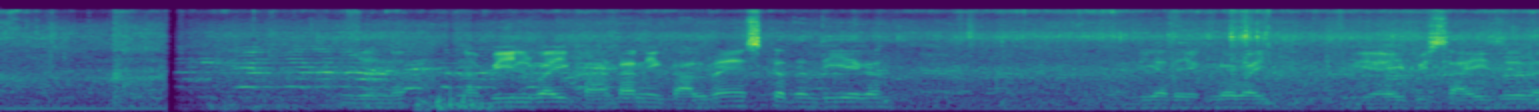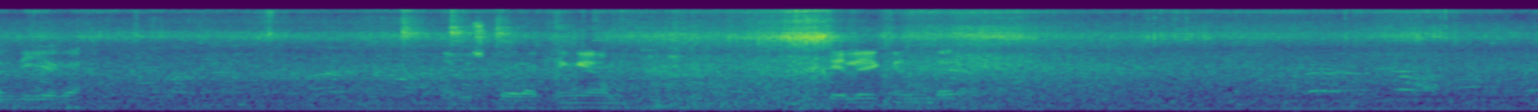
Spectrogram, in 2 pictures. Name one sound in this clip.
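Men talk casually close by.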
